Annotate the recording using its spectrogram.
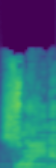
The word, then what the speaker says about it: Swain: When someone asks you, hey, Swain, you know, if I say your name properly, they would have to say it correctly. I can call you Swain. – Swain is my name.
